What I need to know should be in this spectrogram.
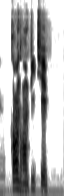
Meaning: to take pity on
- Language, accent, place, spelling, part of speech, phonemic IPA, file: French, France, Lyon, prendre en pitié, verb, /pʁɑ̃dʁ ɑ̃ pi.tje/, LL-Q150 (fra)-prendre en pitié.wav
